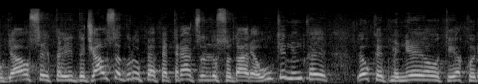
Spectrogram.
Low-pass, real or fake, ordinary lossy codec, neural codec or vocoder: 14.4 kHz; fake; MP3, 96 kbps; vocoder, 44.1 kHz, 128 mel bands, Pupu-Vocoder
